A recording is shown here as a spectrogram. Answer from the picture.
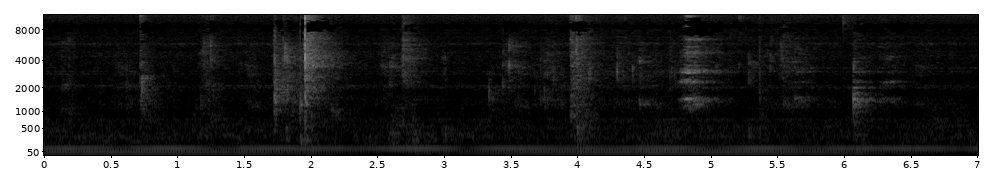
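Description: Close-up mouth sounds of chewing: scattered wet clicks and lip smacks about a second apart, over a steady low hum.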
